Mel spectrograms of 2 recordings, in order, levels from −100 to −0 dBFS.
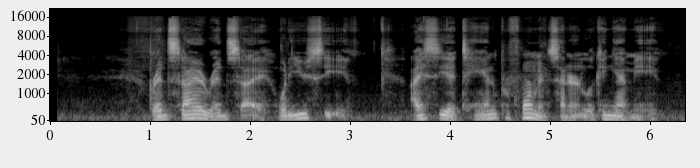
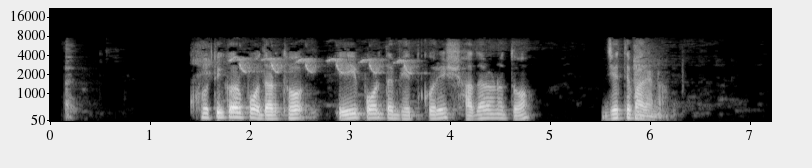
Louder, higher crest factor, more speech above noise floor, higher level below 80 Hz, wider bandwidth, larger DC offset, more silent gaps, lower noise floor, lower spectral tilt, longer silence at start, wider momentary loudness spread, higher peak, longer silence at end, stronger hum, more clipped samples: second, -32 LUFS vs -19 LUFS; about the same, 20 dB vs 18 dB; second, 30 dB vs 64 dB; about the same, -62 dBFS vs -60 dBFS; first, 16.5 kHz vs 7.6 kHz; neither; second, none vs 0.88-1.37 s; second, -62 dBFS vs -82 dBFS; second, -4 dB/octave vs -6.5 dB/octave; first, 0.95 s vs 0.15 s; first, 18 LU vs 9 LU; second, -14 dBFS vs -2 dBFS; second, 0.3 s vs 1.05 s; neither; neither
